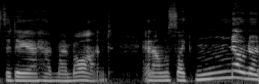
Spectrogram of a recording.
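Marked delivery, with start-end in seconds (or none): 2.0-2.6 retold panicked protest. Retold panic at being left there.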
